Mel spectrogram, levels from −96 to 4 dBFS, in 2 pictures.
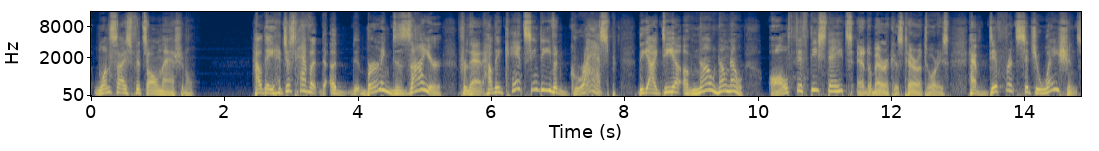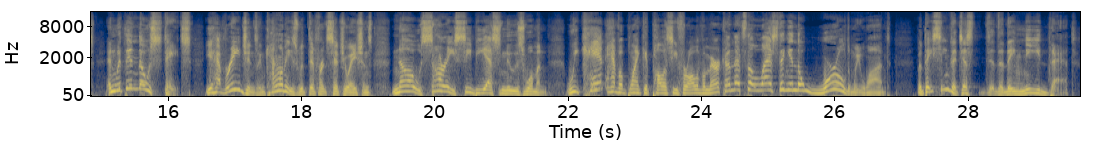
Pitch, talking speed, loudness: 155 Hz, 165 wpm, -17 LUFS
